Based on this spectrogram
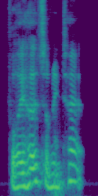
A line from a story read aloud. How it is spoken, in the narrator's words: he said with a shamefaced laugh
